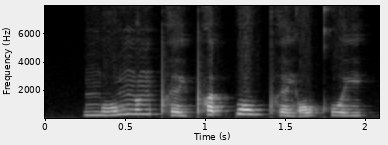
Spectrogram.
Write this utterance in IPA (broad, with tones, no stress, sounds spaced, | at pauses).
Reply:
ŋ uː˨˥ ŋ ɐ˥ ŋ pʰ e˨˩ j pʰ ɐ˥ t̚ p o˥ w pʰ e˨˩ j o˨˧ w kʷʰ e˨ j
